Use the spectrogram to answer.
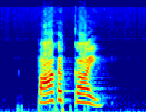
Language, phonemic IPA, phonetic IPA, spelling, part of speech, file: Tamil, /pɑːɡɐrkɑːj/, [päːɡɐrkäːj], பாகற்காய், noun, Ta-பாகற்காய்.ogg
- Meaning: bitter gourd, bitter melon, karela, Momordica charantia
